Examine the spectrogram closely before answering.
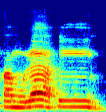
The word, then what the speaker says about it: فملاقيه: إلى ربك كدحا فملاقيه এখানে দেখেন ফামুলাকি লাস্টে একটা হা হ্যাঁ এখানে তো আমরা হাই উচ্চারণ করব কিভাবে এই অর্থাৎ হার উপর আমরা সাকিন দিয়ে দেব যখন আমরা ওয়াকফ করব তখন হার উপর অটোমেটিক সাকিন হয়ে যাবে হ্যাঁ অথচ এখানে হার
